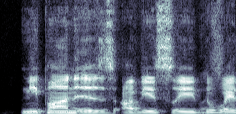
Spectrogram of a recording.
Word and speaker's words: Nippon: Yeah, so from what I Uh, understand, it's Nippon is obviously the was- way that people yes.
